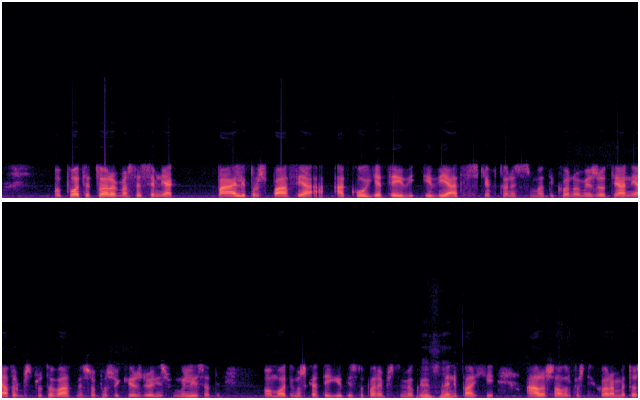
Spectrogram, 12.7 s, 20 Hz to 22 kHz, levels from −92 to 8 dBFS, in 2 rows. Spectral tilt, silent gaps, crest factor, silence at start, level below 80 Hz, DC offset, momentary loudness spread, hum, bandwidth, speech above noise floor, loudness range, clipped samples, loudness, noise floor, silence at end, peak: -7 dB/octave; none; 22 dB; 0.1 s; -62 dBFS; under 0.1%; 12 LU; none; 4.3 kHz; 26 dB; 8 LU; under 0.1%; -28 LUFS; -54 dBFS; 0 s; -8 dBFS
